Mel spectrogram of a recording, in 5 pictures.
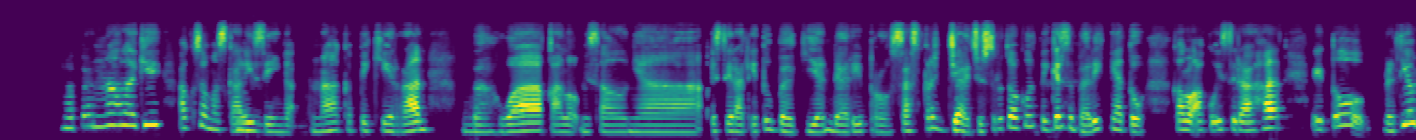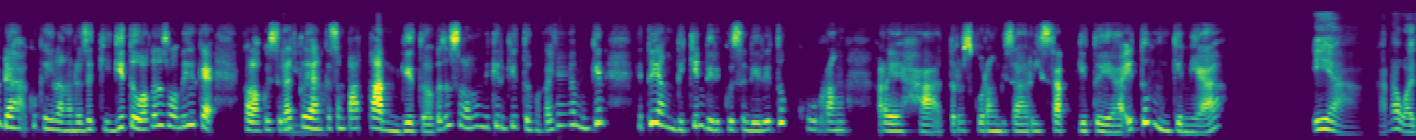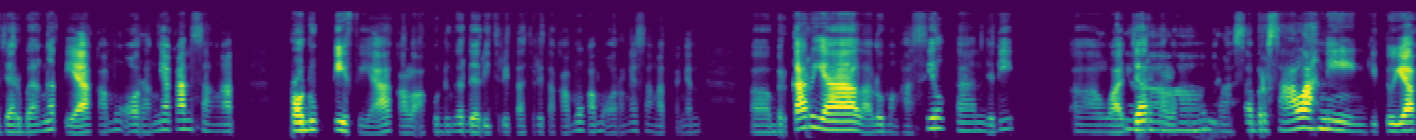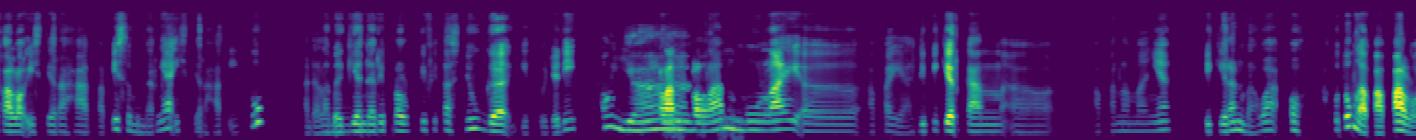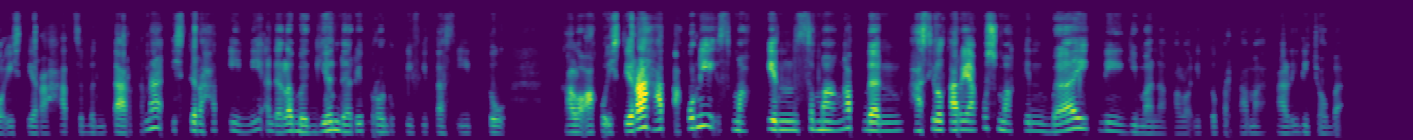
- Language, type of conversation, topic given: Indonesian, advice, Bagaimana cara menyeimbangkan tuntutan startup dengan kehidupan pribadi dan keluarga?
- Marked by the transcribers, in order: none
